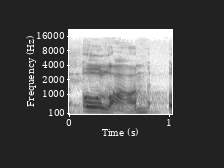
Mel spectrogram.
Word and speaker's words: olam: Now, that phrase, from everlasting, the Hebrew term there is olam, O-L-A-M, short A, long O. Olam, and it means eternity.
